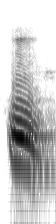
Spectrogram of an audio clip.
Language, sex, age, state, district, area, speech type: Manipuri, male, 60+, Manipur, Imphal East, rural, conversation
